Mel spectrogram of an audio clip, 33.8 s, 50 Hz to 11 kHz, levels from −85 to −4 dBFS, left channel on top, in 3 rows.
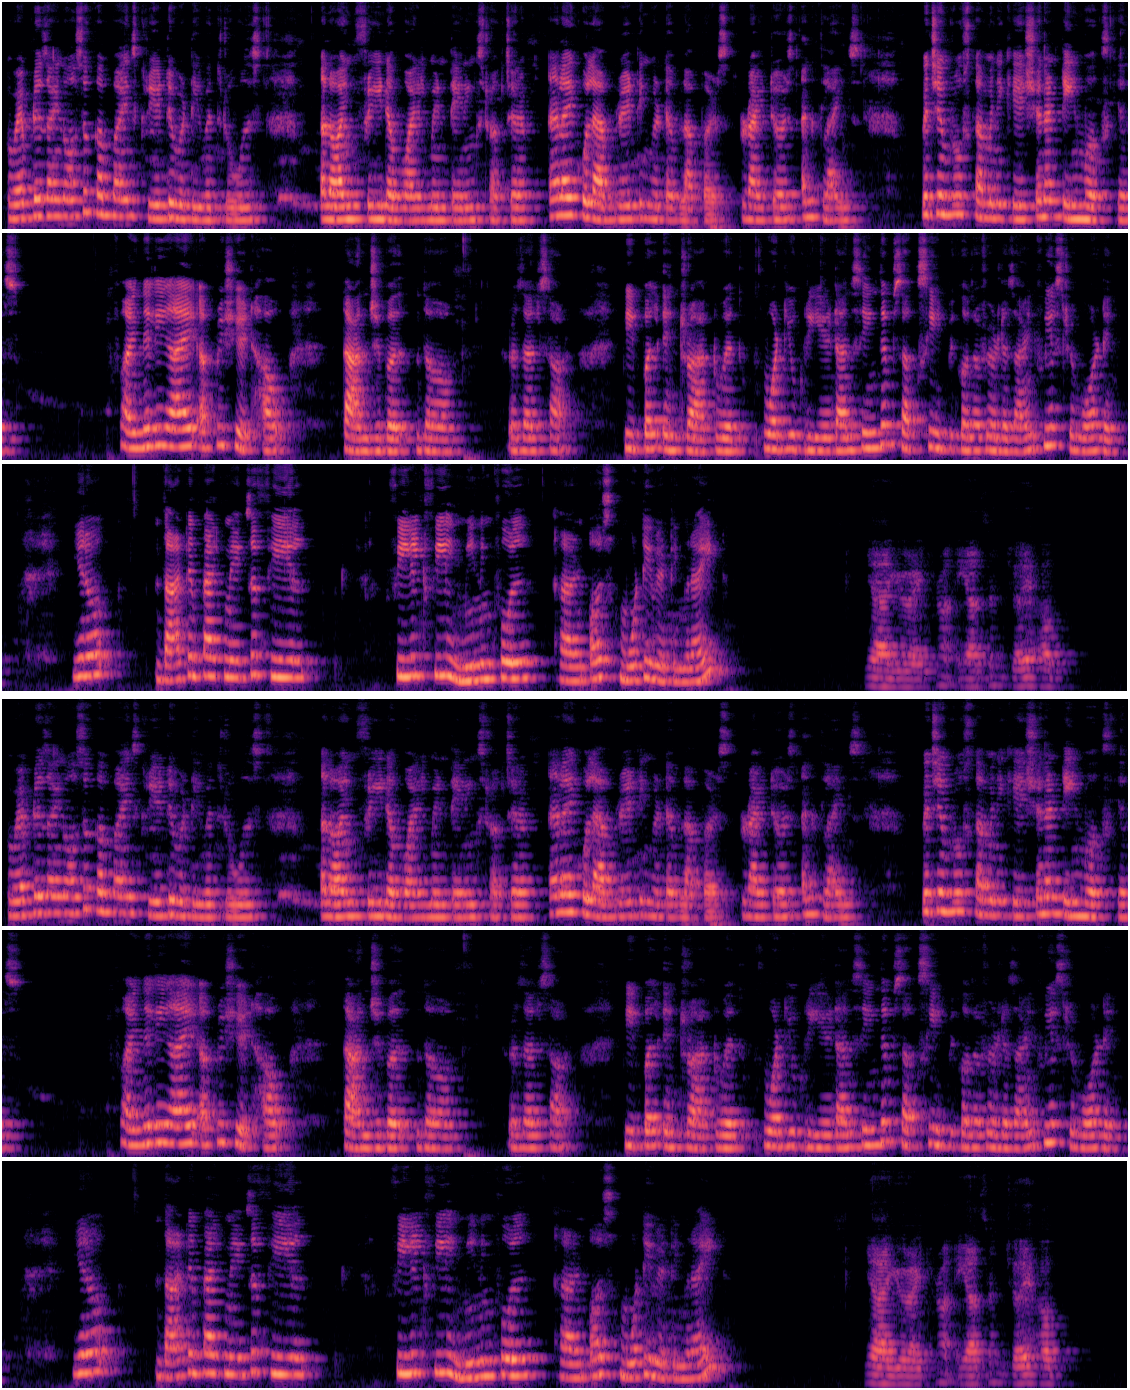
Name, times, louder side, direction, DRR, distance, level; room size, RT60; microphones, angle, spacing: voice 1, 0.1-8.9 9.2-11.4 12.4-14.4 14.7-15.9 16.3-22.4 22.8-23.6 24.1-25.6 26.5-29.7, left 2 dB, 35° left, 0.3 m, -29 dB
voice 2, 31.2-33.1, right 2 dB, 55° right, 0.5 m, -38 dB
3.0 x 2.5 x 2.7 m
head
